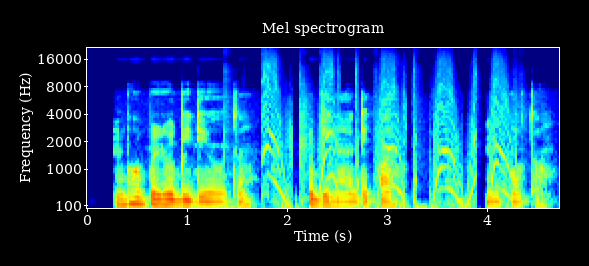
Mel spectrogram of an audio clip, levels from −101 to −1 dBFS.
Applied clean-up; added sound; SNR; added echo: none; Scratching (performance technique); 12 dB; none.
